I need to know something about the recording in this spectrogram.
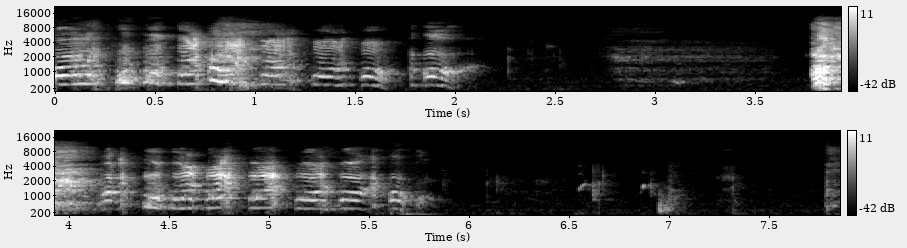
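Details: Child laughing at an adult coughing: bursts of giggling with an abrupt harsh adult cough partway through, followed by more laughter.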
